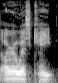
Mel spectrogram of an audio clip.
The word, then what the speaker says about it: Roscoe: I'm like, it's Rosko. Like, did you watch Dukes of Hazzard growing up? – No.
